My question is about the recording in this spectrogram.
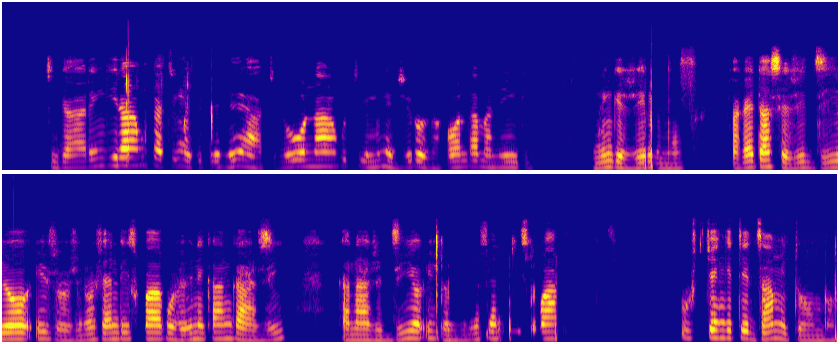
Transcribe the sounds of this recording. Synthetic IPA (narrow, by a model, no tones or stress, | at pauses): t͡ʃikaɾiŋɡiɾamukatimwe̞ʐibʱeɮe̞jatino̞ːnakutimune̞ʐiɾo̞ʐakawandamaniŋɡi | ʐ̥ine̞ŋɡe̞ʐiɾiːmo | ʐ̥akaitase̞ʐid͡zijo̞ʔiʐo̞ʐino̞ʃandiswakuʐene̞kaŋɡaʐi | kanaʐid͡zijo̞ʔiʐo̞ʐino̞ʃandiswa | kut͡ʃe̞ŋɡe̞te̞d͡zamito̞ːmbo̞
